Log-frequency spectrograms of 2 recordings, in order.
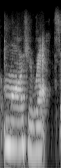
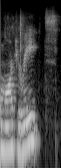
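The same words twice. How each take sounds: First: Marguerite as "mar-zhuh-RET"; unsure pronunciation. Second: Marguerite as "mar-juh-REET", slow and questioning; unsure pronunciation. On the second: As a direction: say Marguerite with a hard j and "-eet", rising. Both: Real, not acted. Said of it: "my pronunciation is a bit rubbish".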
